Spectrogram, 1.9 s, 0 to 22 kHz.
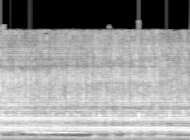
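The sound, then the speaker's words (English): A voice imitates the gun of an A-10 aircraft firing as the plane dives at a 45-degree angle: a loud, sustained buzzing drone held at a steady pitch for about two seconds, without pauses. “Yeah, those A-10s, they come down at a 45. When that gun goes off, the plane fucking stops in midair.”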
